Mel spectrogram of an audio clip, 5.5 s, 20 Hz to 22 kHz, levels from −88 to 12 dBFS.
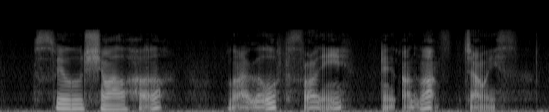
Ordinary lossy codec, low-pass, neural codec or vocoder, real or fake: none; 7.2 kHz; autoencoder, 22.05 kHz, a latent of 192 numbers a frame, VITS, trained on many speakers; fake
